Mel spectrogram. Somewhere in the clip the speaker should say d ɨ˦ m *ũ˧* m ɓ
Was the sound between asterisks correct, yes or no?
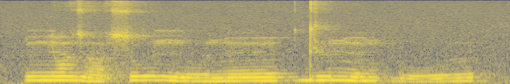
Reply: yes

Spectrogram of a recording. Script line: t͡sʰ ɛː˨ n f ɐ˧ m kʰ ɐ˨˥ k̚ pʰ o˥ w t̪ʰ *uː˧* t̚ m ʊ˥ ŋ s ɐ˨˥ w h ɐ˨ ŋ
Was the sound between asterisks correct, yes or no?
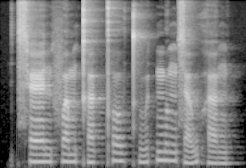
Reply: no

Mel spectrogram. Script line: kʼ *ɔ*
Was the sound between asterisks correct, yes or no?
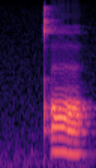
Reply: yes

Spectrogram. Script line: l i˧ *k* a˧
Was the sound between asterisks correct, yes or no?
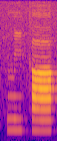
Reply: yes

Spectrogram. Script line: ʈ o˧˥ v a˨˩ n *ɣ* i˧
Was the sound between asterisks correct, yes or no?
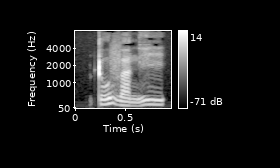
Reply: yes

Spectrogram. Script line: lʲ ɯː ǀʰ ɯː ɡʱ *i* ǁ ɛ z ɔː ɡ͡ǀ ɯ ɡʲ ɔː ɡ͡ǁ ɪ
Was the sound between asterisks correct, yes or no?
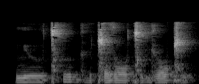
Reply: no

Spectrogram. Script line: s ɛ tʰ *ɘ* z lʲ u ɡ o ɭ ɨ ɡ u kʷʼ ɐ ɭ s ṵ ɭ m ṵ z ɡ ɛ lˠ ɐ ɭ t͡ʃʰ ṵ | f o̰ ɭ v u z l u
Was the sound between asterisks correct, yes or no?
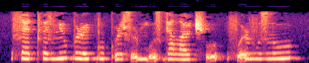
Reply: yes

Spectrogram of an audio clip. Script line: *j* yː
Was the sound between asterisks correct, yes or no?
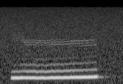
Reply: yes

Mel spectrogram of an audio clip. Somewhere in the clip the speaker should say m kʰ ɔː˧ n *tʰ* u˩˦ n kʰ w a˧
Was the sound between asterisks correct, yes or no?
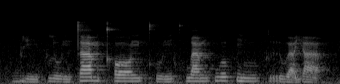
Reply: no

